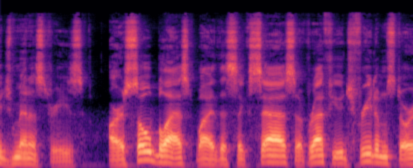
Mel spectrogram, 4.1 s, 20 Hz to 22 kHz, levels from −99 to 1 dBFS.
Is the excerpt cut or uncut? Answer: uncut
